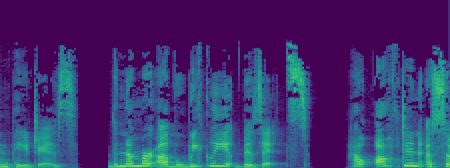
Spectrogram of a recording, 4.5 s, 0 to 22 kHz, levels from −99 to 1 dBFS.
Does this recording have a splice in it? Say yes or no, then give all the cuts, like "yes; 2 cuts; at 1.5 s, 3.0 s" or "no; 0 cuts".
yes; 1 cut; at 2.3 s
